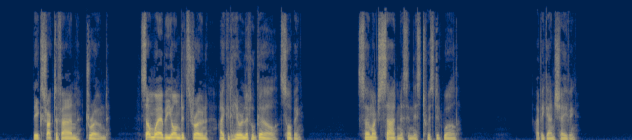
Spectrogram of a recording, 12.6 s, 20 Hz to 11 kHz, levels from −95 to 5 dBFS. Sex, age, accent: male, 30-49, British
